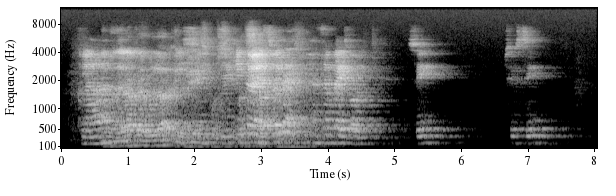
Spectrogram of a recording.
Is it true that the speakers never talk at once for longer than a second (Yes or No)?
No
